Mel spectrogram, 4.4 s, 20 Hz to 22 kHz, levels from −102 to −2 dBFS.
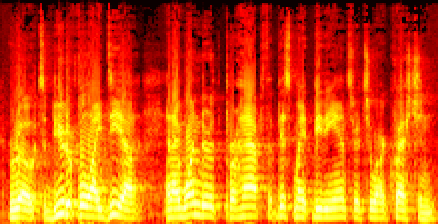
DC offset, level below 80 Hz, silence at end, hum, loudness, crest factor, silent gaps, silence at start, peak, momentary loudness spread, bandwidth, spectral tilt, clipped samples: under 0.1%; -48 dBFS; 0.05 s; none; -11 LUFS; 10 dB; none; 0.1 s; 0 dBFS; 7 LU; 16.5 kHz; -6.5 dB/octave; 0.7%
